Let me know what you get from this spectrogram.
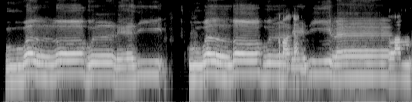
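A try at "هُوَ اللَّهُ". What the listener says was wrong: Lamnya coba tebalkan. Coba lamnya, Dok, ditebalkan. Huwallah. Huwallahul.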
